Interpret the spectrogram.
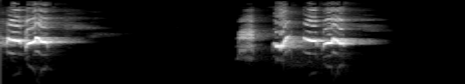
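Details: Sooty-headed bulbul calling sound, used to make silent bulbuls respond: two bursts of bubbly, chirping notes with a bright slurred whistle near the end, separated by about a second of quiet.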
